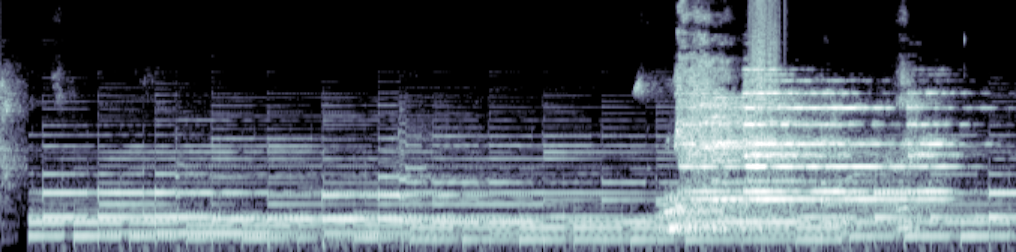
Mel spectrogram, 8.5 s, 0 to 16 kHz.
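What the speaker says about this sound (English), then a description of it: "3 times I have to pull up and down, and that's when it starts ringing the bell" A big church bell on the island in Lake Bled, Slovenia, rung by pulling a rope, rings with a sustained, humming tone that swells louder partway through and keeps resonating without pause.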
